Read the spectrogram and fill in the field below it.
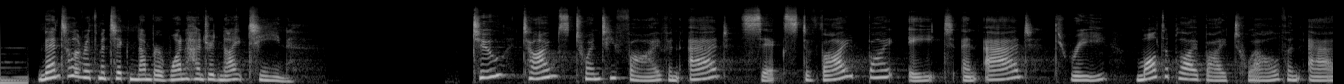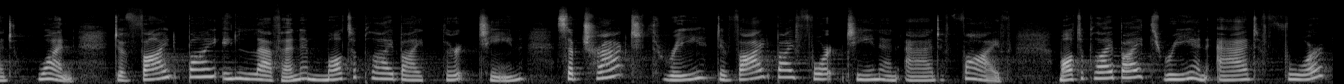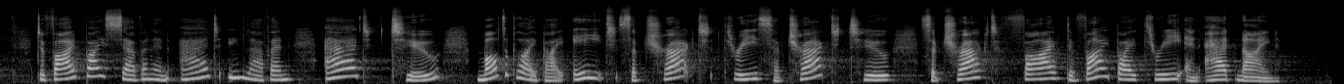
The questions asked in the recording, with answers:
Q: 2 times 25 and add 6, divide by 8 and add 3, multiply by 12 and add 1, divide by 11 and multiply by 13, subtract 3, divide by 14 and add 5, multiply by 3 and add 4, divide by 7 and add 11, add 2, multiply by 8, subtract 3, subtract 2, subtract 5, divide by 3 and add 9.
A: And the answer is 59.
